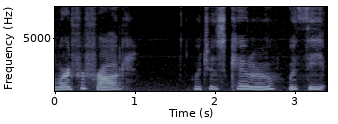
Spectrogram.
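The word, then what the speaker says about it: カエル: It says in Japanese the word for frog, which is keru, with the accent on the second syllable, and the word for return, keru, with the accent on the first syllable, are the same, except for the accent.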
